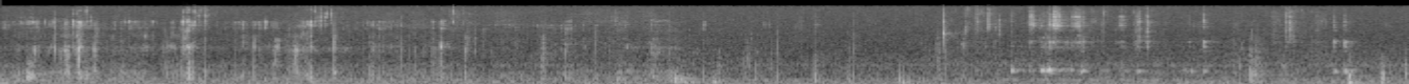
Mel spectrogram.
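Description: Mouth sounds of chewing a bite of shawarma wrap, irregular wet clicks and smacks, then sipping a drink through a straw near the end.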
